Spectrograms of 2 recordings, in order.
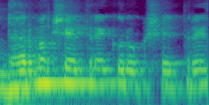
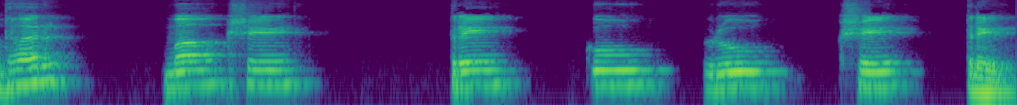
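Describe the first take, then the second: First: Said in the usual way. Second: Each syllable of धर म क्षे त्रे कु रु क्षे त्रे held and set apart. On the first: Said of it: "पहला श्लोक है गीता का". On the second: Shown as a demonstration. Teacher splitting the shloka to count its syllables, syllable by syllable. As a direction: break the verse into separate, slow syllables. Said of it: "कितने हो गए?".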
